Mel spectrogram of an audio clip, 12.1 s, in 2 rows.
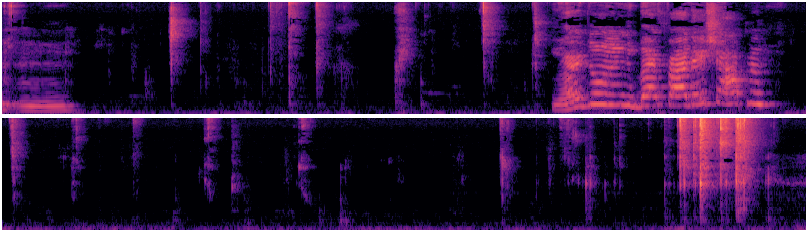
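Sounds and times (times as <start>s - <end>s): wet chewing clicks: 6.0s - 11.8s
person biting food: 9.8s - 11.8s.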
